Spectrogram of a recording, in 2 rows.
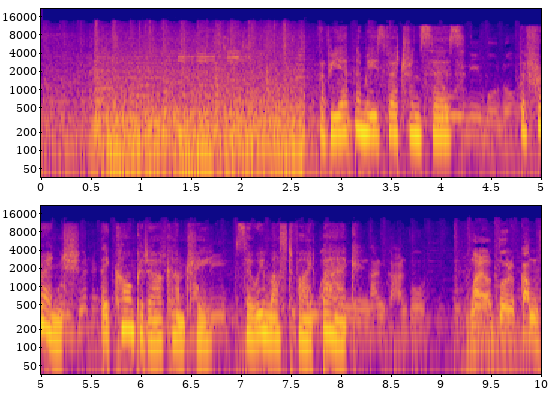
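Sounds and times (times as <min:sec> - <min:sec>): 
bustling traffic on a Vietnamese street: 0:00.0 - 0:06.8
speech: 0:02.8 - 0:09.9.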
